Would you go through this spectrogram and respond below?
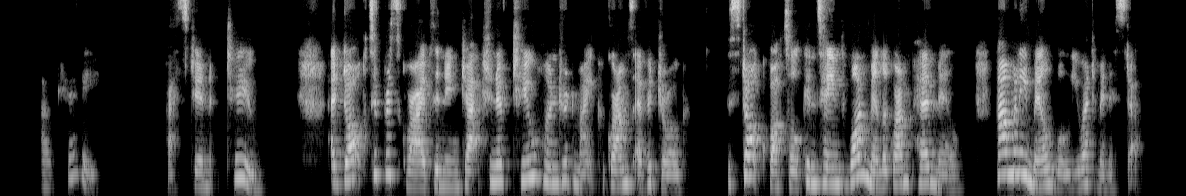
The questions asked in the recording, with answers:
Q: How many mil will you administer?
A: So you would give 0.2 mil.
